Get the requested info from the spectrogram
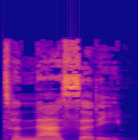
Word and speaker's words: tenacity: Merely, 单词内含字母 r, 美音对应 r 的发音 ,merely 后面 tenacity, 重音带倒数第三音节 ,da da da da, tenacity.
